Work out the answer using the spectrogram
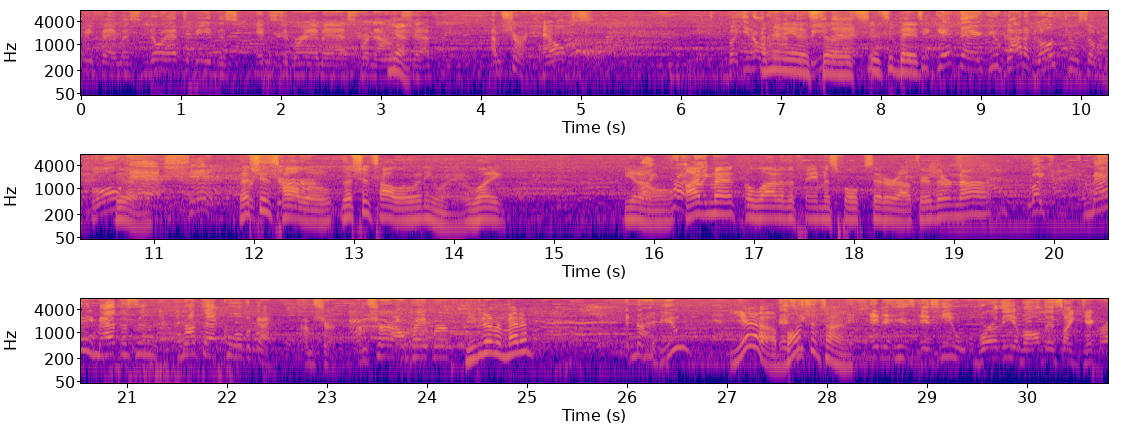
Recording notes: We sat down on location at Ricochet Tacos during their Tuesday of Terror Halloween event! Heads up, it’s a noise one.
